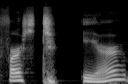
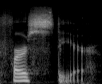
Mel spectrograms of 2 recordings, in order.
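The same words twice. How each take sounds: First: The T in 'first' is fully and crisply pronounced. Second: The T in 'first' is softened and barely heard. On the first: The speaker calls it wrong. "you don't actually say first ear" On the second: The speaker calls it right. "but you say first ear, You sort of soften that T sound"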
